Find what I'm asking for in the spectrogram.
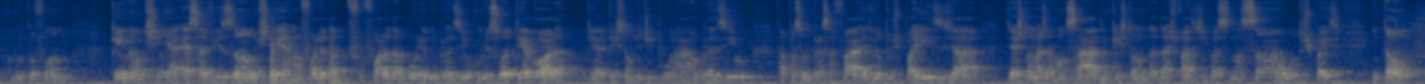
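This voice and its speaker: A man's voice: fairly high pitch, steady tone, fast, a little mellow, distant mic, slight background noise. Brazilian man in a roomy echo. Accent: Brazilian Portuguese. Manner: laid-back, says "mano" often, laughs easily. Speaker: podcast guest. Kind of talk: casual chat. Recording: roomy echo, a bit off-mic.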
